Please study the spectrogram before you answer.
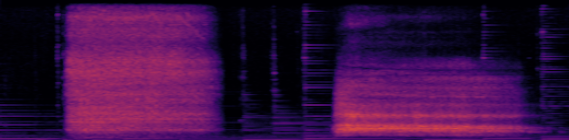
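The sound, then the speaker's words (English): A slow, deep breath in and out during a children's guided meditation: two long, airy, breathy rushes, the inhale and then a louder exhale, each lasting about two seconds, over a soft, steady music bed. “He took one more deep dragon breath, in and out.”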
